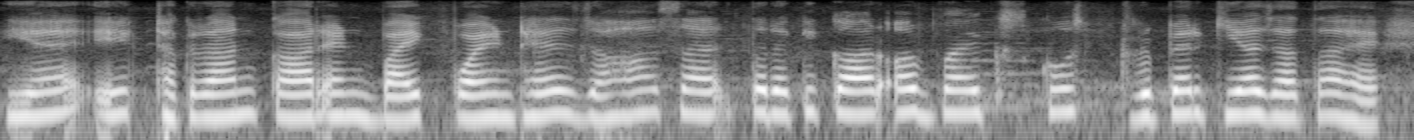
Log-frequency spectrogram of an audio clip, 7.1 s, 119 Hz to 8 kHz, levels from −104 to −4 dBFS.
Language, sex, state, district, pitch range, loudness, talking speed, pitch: Hindi, female, Uttar Pradesh, Shamli, 235-265 Hz, -16 LUFS, 180 wpm, 250 Hz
